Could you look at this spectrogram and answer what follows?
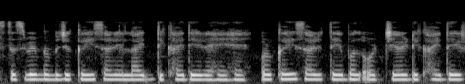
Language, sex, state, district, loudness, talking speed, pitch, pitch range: Hindi, female, Arunachal Pradesh, Papum Pare, -15 LUFS, 245 wpm, 225 Hz, 220-230 Hz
